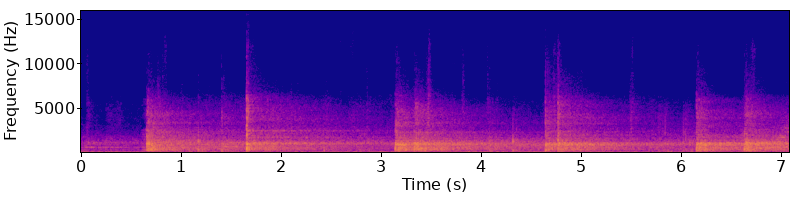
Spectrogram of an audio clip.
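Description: Tennis ball being struck by racquets and bouncing on the court during a rally, about six sharp pops spaced roughly a second or more apart, each ringing on in the echo of a large indoor tennis hall.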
